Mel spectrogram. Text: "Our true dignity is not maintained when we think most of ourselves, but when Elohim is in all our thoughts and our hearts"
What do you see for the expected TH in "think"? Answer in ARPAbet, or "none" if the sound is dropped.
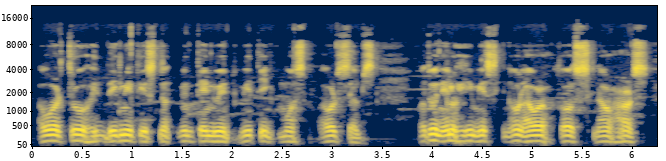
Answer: T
